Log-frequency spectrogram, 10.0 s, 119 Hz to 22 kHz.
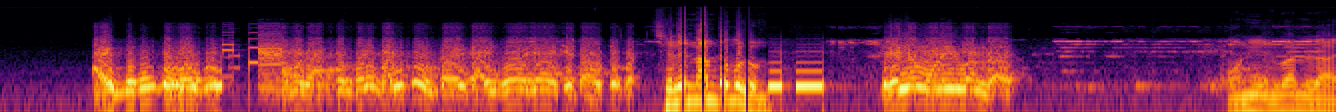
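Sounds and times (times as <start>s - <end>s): speech over telephone line: 0.7s - 10.0s
telephone beep: 5.8s - 7.2s.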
